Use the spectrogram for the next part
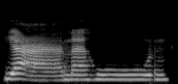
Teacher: ainnya gak diputus suaranya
